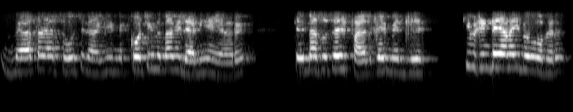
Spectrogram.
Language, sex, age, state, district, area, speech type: Punjabi, male, 18-30, Punjab, Fazilka, urban, conversation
